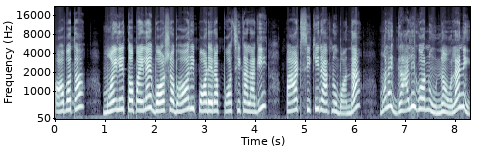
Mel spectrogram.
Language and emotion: Nepali, disgusted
